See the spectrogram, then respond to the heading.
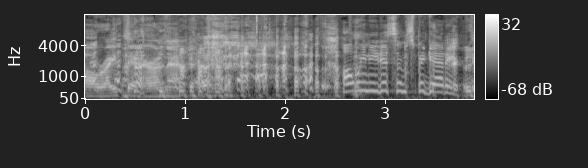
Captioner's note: laughs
